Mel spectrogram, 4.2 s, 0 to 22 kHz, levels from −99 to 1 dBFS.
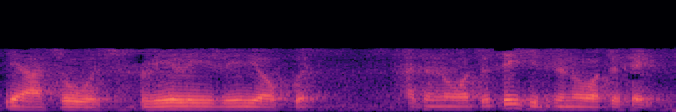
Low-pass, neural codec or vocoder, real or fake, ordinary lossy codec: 3.6 kHz; codec, 24 kHz, 0.5 kbps, DualCodec; fake; MP3, 16 kbps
